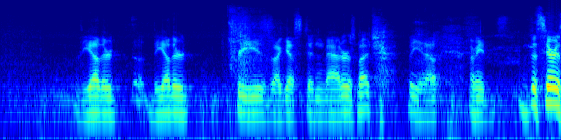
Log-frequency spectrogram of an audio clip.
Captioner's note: laughs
